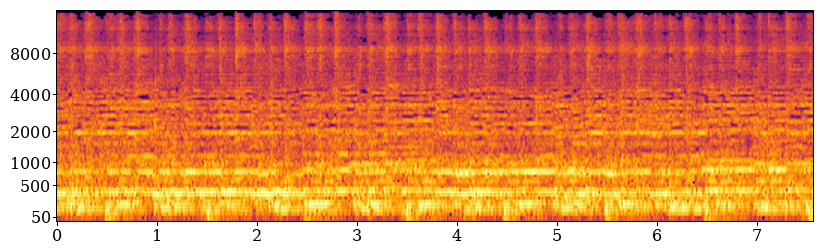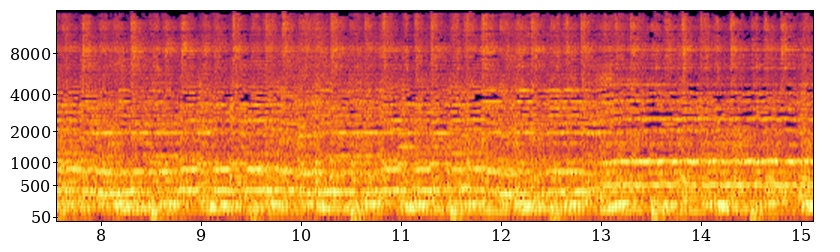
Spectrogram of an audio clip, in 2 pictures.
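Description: Instrumental passage of Moroccan Jebli folk music: a violin, played upright on the knee, carries the melody in long held notes over plucked strings and a steady hand-drum beat.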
